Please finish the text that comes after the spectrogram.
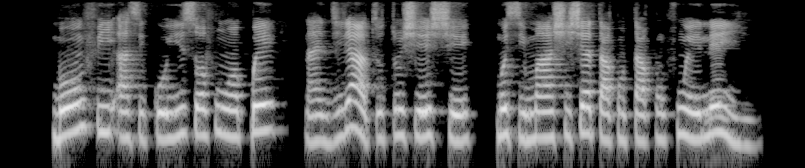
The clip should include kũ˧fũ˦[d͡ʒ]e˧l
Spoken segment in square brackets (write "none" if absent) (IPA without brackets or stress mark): none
